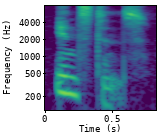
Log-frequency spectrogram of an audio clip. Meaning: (noun) 1. Urgency of manner or words; an urgent request; insistence 2. A token; a sign; a symptom or indication 3. That which is urgent; motive 4. A piece of evidence; a proof or sign (of something)
- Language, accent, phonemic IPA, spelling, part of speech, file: English, US, /ˈɪnstəns/, instance, noun / verb, En-us-instance.ogg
